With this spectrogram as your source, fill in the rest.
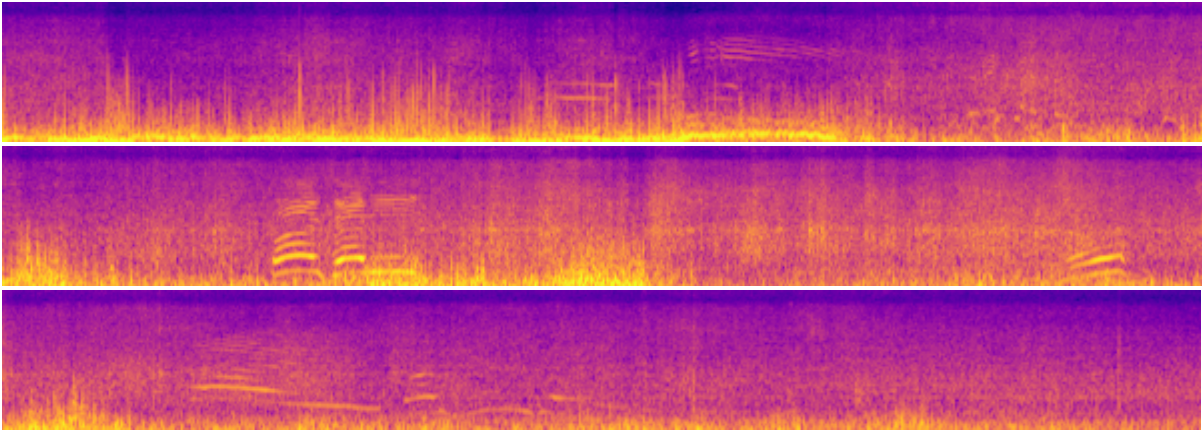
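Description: Skis scrape and hiss across snow.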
